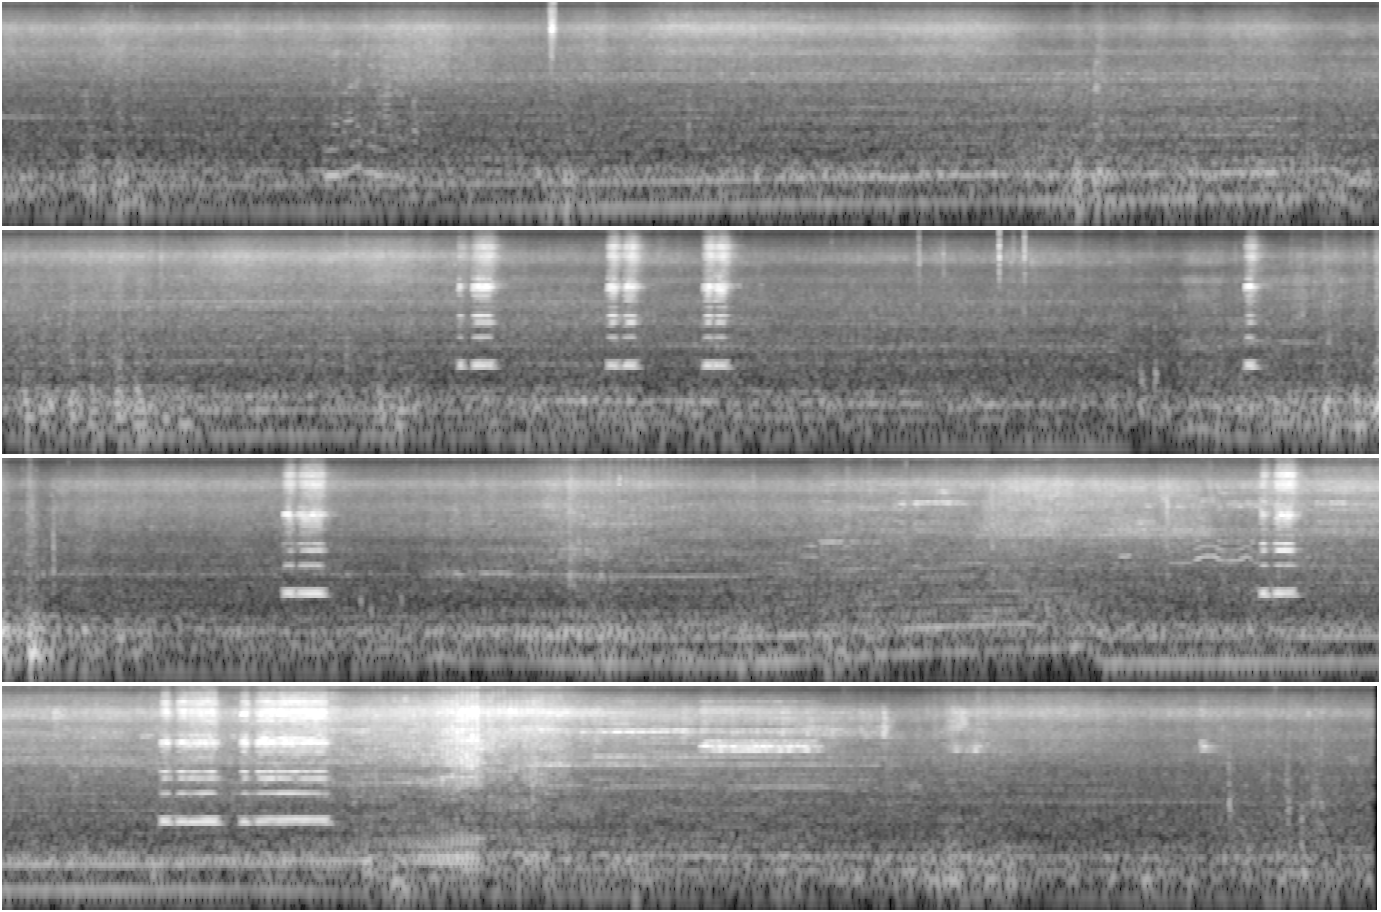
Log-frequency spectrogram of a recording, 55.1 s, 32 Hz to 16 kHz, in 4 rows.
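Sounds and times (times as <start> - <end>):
car engine and tyres rumbling: 0.0 - 55.0
car horn beeping: 18.4 - 18.9, 19.8 - 21.3, 26.2 - 26.6, 30.4 - 31.0, 39.8 - 41.0, 42.8 - 44.8, 48.3 - 49.7.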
